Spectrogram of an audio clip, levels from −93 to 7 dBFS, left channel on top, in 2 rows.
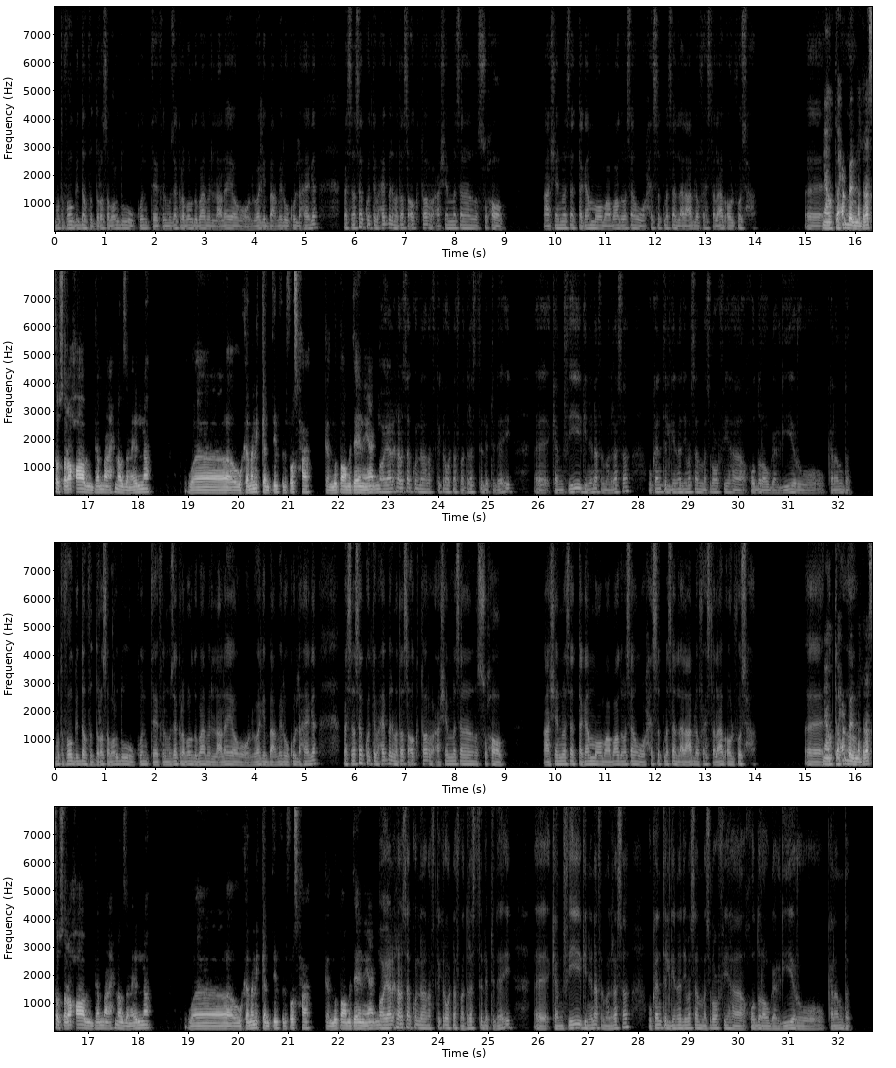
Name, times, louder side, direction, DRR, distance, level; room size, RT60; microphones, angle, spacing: voice 1, 0.0-5.3 5.5-9.0 9.8-14.0 15.0-16.1 22.8-25.5 25.9-27.8 28.2-32.2, right 4 dB, 85° right, 0.6 m, -40 dB
voice 2, 15.4-18.2 19.0-21.4 21.7-22.9, left 2 dB, 20° left, 0.3 m, -29 dB
3.3 x 2.1 x 3.0 m
head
